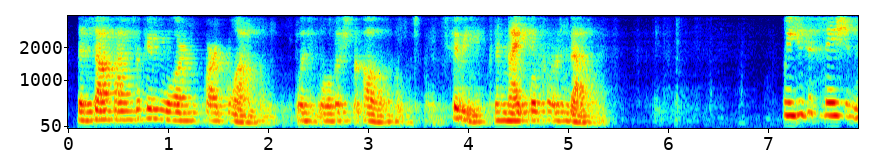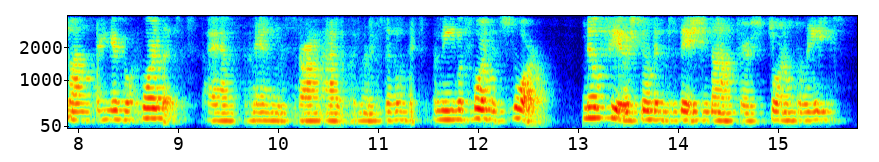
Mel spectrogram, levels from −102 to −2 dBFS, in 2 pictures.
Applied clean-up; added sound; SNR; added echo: neural mask model DeepFilterNet 3.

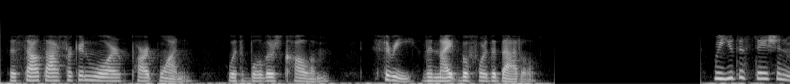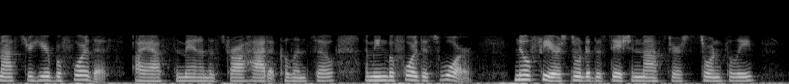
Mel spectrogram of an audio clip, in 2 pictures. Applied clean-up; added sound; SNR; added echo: none; none; none; none.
